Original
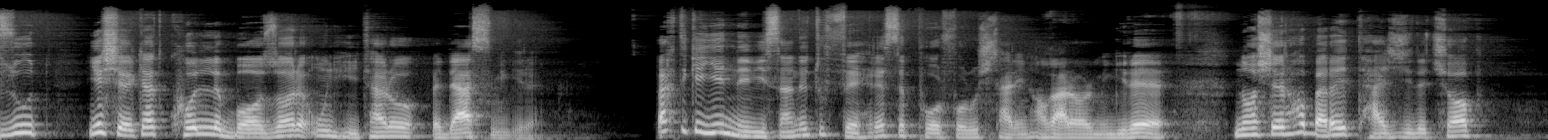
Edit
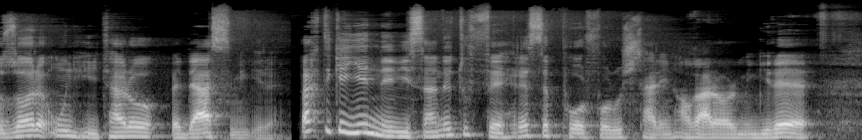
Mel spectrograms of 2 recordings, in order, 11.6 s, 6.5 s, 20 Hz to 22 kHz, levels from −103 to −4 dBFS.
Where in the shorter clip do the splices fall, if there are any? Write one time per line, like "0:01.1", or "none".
0:02.2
